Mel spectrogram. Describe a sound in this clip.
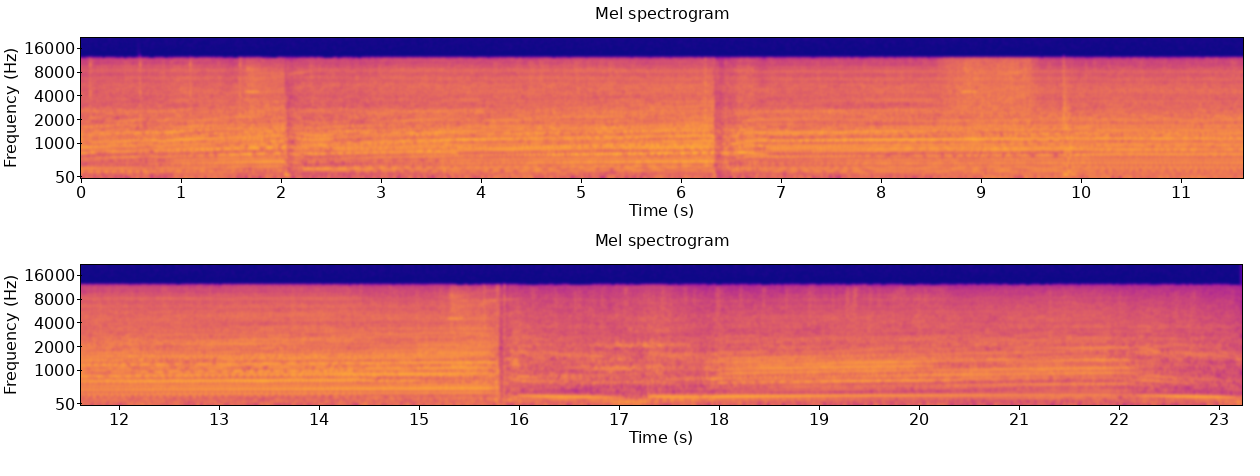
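A racing car engine roars at high revs, climbing in pitch and dropping sharply at each gear change.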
